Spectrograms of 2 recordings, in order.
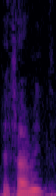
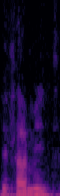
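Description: Both takes have the same delivery.

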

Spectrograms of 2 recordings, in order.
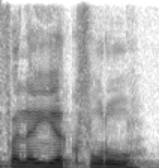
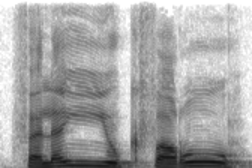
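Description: First: The verb is voiced in its active form. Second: The verb is voiced in its passive form. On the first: Someone will not deny it. The speaker calls it wrong. "لا تقرأه فلن يكفروه" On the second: It will not be denied to them. The speaker calls it right. "فعل مجهول"

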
